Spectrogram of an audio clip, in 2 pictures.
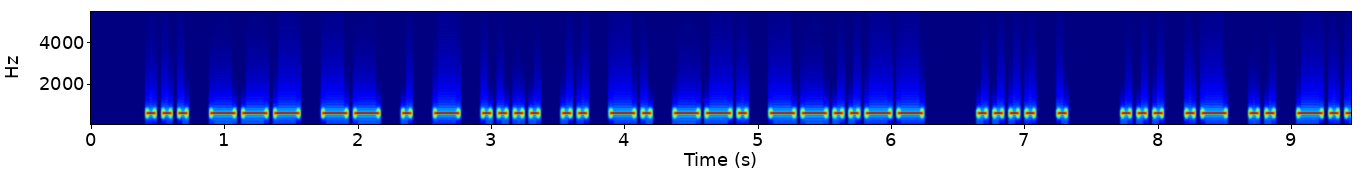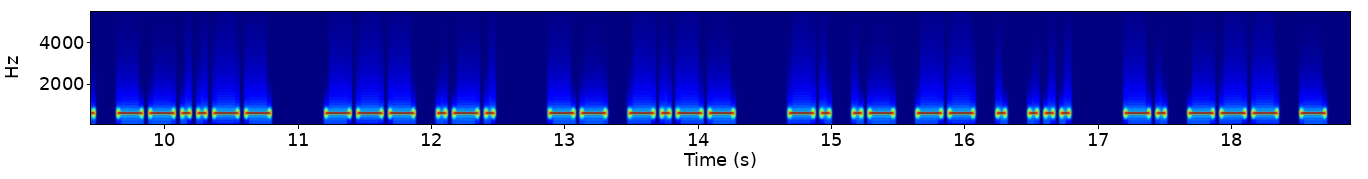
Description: Morse code, heard as a keyed tone, about 20 wpm, 600 Hz. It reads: SOMETHING, HE SAID, OR MY NAMES NOT
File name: cw-books / winnie-the-pooh / winnie-20wpm-page-0028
